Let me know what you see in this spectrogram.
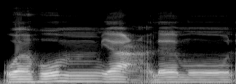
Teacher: Wa hum ya'lamun, ada mim mat yang bertemu ya. Di sini pada dasarnya ada hukum tajwid berupa izhar syafawi, dibaca dengan jelas mimnya. Kemudian pada lafal ya'lamun, mun, panjangkan ya 2 harokat, 4 atau 6 harokat, yang dimana kita boleh memilih karena di sini ada namanya mad arid lisukun.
